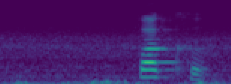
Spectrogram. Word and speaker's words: पंख: पख, पख का अनुस्वार लगाएंगे तो हो जाएगा पंख, यहाँ भी ना की तरह उच्चारण निकल रहा है।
